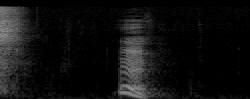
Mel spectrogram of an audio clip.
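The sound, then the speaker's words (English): A single sneeze the person tries to suppress comes as a short, sharp, partly stifled burst after a moment of quiet. “As I've got a sneeze coming on here, try to suppress that.”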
